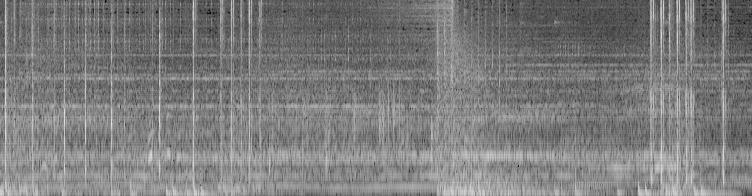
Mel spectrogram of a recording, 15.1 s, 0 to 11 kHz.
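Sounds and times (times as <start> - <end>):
background music sustained tones: 0.0 - 15.0
paintball marker shots: 13.0 - 14.6.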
